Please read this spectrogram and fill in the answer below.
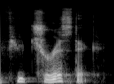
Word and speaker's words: futuristic: words what's the pronunciation what's the pronunciation of T that's right it's ch because we see t e we pronounce the T as CH and we see t r i in futuristic again the t is pronounced with the CH sound so the first word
